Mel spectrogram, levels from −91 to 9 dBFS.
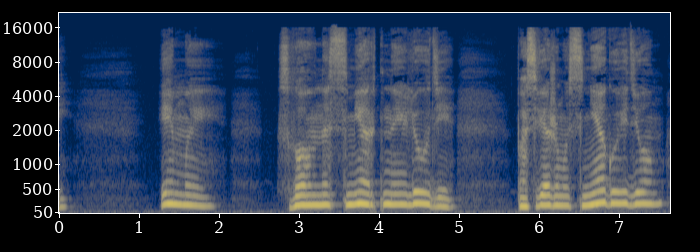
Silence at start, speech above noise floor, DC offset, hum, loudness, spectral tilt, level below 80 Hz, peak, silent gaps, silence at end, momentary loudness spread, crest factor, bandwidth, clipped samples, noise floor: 0 s; 38 dB; under 0.1%; none; -18 LUFS; -5.5 dB/octave; -54 dBFS; -4 dBFS; none; 0.1 s; 14 LU; 14 dB; 16.5 kHz; under 0.1%; -55 dBFS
